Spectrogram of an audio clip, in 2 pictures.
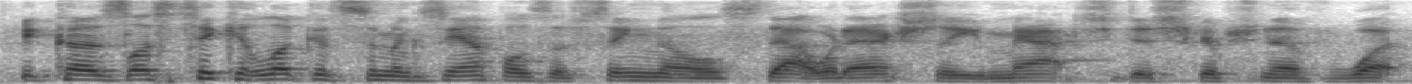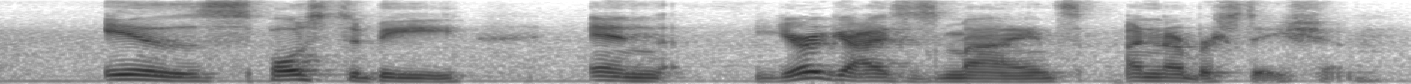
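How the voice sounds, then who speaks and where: A man's voice: mid-range voice, animated, normal speed, fairly bright tone, slight background noise. An American man giving an unscripted, opinionated explainer in a blunt, combative, emphatic manner. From United States. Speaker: radio signal hobbyist.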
